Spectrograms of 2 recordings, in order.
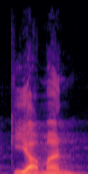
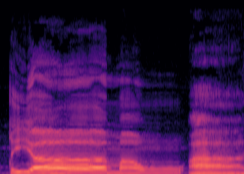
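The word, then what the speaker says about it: قياما: Nah, ini saya bacanya qiyaman. Harusnya kan qiyamau. Gitu. Karena ya itu ada kasroh 2 ketemu wow itu idgham biguna.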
